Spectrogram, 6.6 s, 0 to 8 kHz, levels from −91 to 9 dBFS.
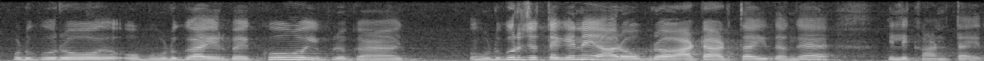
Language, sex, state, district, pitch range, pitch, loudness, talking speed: Kannada, female, Karnataka, Bellary, 205-225 Hz, 210 Hz, -17 LUFS, 135 wpm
